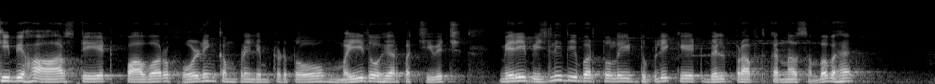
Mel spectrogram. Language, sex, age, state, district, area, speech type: Punjabi, male, 45-60, Punjab, Barnala, urban, read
